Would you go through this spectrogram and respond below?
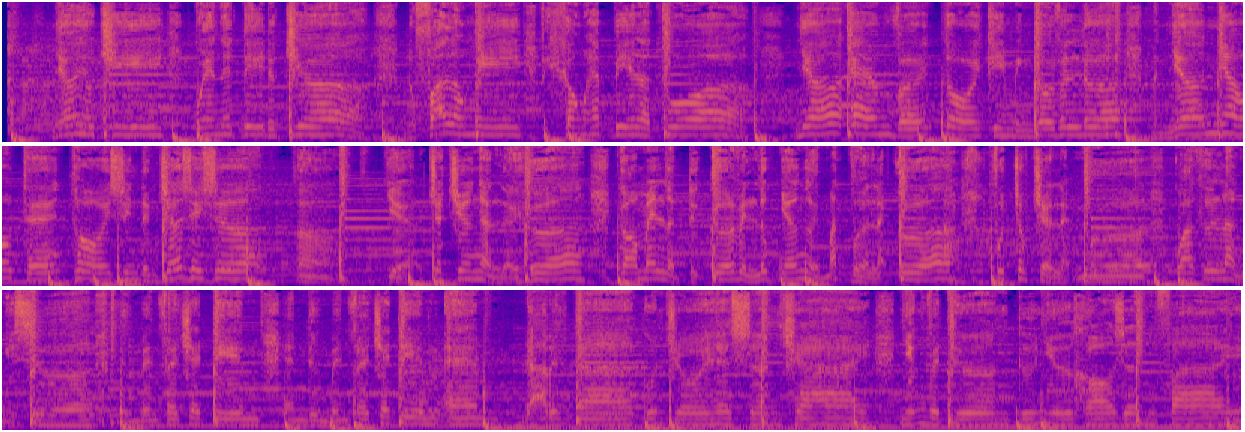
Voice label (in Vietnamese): nhac chuong giong nam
